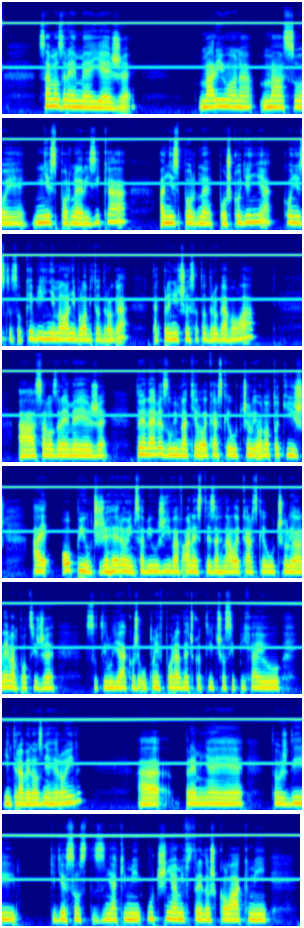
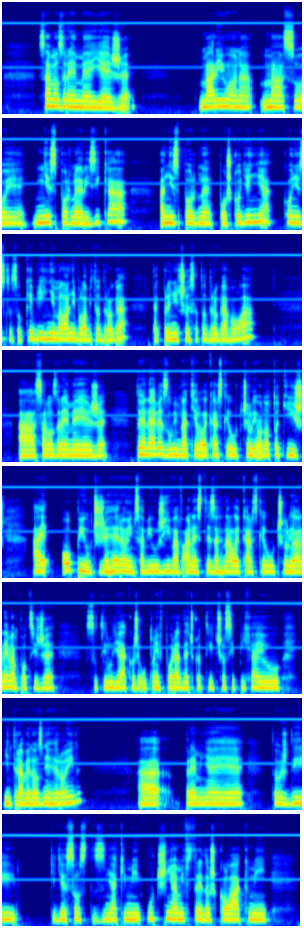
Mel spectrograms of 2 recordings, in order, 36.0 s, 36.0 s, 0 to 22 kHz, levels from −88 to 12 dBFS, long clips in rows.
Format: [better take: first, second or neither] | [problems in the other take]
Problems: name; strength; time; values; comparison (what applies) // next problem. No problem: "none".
second | high-pitched whine; loud; throughout; 11 kHz, 7 dB below the speech; faint in the second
